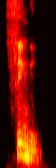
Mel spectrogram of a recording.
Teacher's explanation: You use the back of your tongue to make the ing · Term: ing sound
